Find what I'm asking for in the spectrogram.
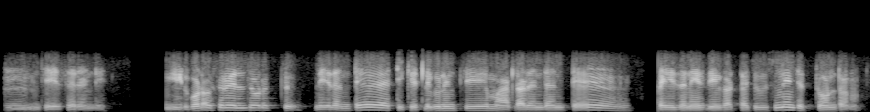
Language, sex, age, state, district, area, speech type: Telugu, male, 45-60, Andhra Pradesh, Eluru, urban, conversation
